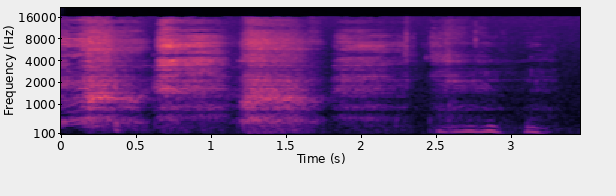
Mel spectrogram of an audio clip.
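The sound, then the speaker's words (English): A person chokes and gasps for breath: harsh, breathy rasping bursts, then a couple of strained, voiced wheezes near the end. “I can't. I'm choking.”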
